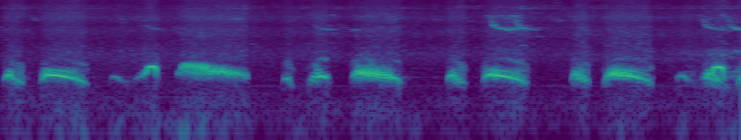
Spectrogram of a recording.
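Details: Spotted dove, locally terkukur, singing pesom/kacuk style for a new bird's teaching session: loud close mellow coos, some short, some long and level, repeated in quick groups, faint high chirps behind.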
